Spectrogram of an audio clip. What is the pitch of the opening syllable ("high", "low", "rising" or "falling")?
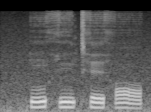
high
